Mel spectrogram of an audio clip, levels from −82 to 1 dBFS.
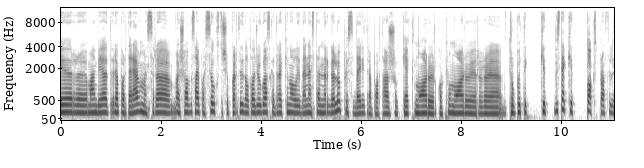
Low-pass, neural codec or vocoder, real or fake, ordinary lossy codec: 10.8 kHz; none; real; Opus, 64 kbps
